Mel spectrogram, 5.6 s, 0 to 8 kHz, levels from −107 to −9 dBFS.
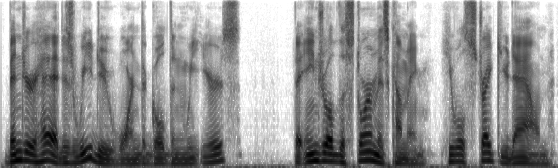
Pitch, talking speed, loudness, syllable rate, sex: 105 Hz, 245 wpm, -16 LUFS, 5.7 syllables/s, male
